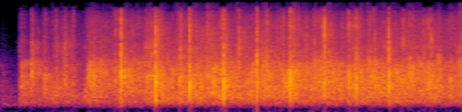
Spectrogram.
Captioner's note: applause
